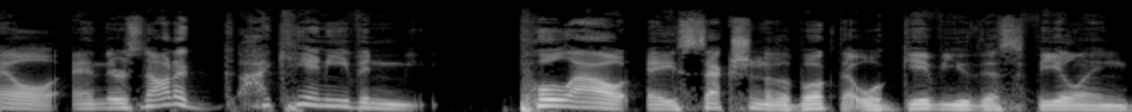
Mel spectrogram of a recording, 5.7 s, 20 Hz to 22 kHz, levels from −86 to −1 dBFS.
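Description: A speech recording carrying clock slip clicks from 0.38 s to 5.24 s: faint, regular ticks roughly every 0.4 s, around ten in all, each from a single sample dropped or repeated. The likely cause is two free-running device clocks differing by something like 50 ppm, slipping a whole sample each time the drift accumulates. A spectrogram shows evenly spaced thin vertical broadband lines, and the waveform shows tiny one-sample step discontinuities at each.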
